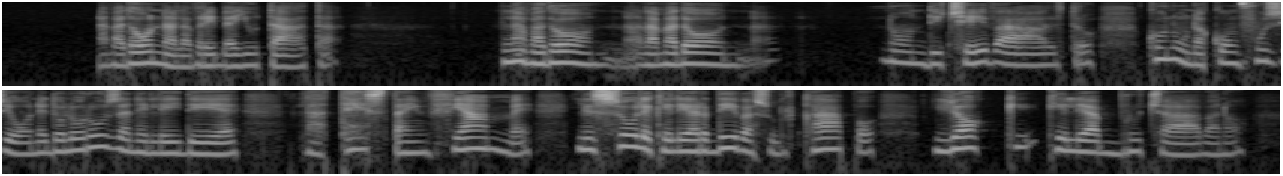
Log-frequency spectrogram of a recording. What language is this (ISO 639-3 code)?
ita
